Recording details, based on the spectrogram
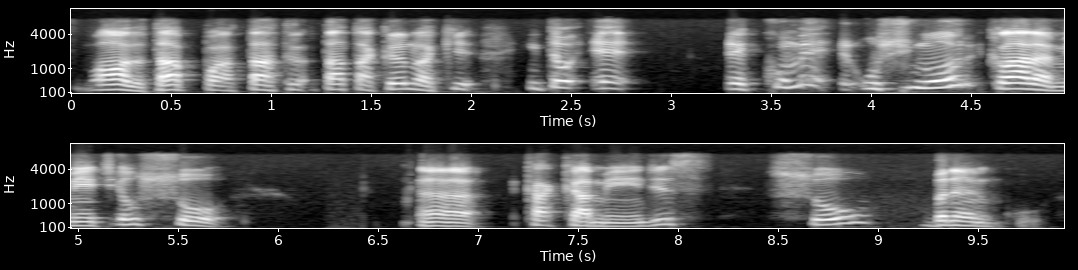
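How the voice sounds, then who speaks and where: An older man hosting an interview, asking rambling, hesitant questions full of restarts. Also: sits high. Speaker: interview host. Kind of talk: casual interview conversation. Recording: slightly dull, lo-fi recording.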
